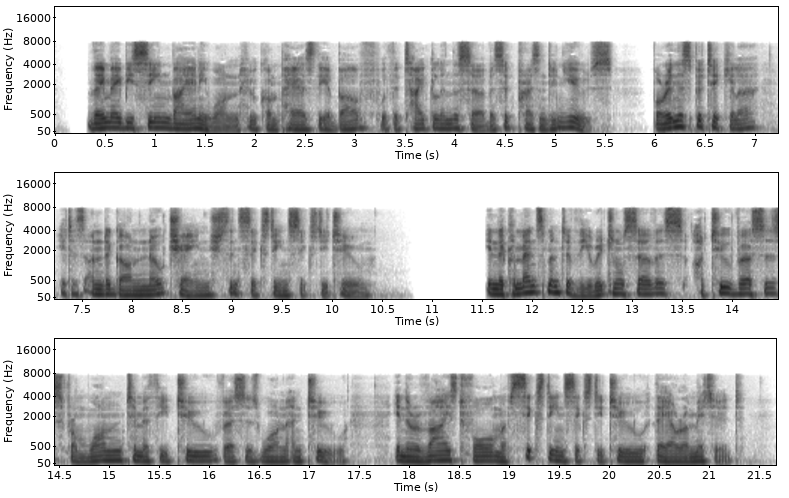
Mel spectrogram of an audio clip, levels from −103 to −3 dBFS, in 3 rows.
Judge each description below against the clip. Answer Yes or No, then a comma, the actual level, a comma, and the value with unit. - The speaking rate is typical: Yes, average, 160 wpm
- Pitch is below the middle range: Yes, low, 105 Hz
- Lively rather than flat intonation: No, average, 4.5 semitones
